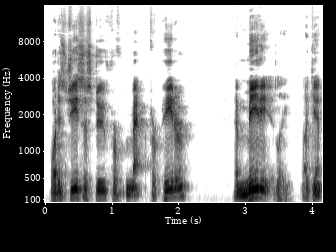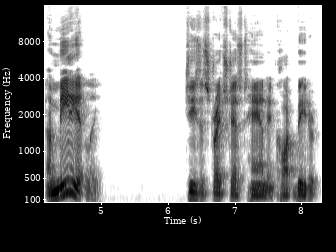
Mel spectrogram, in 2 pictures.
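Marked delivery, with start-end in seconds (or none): none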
